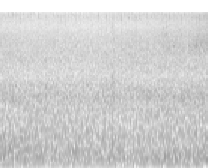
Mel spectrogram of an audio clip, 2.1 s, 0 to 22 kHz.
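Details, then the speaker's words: Chevy Silverado V8 after roller lifter replacement and head rebuild to factory specs; previously a ticking noise as if something broken inside. Now quiet, even running with a steady low hum and no top-end ticking. "así que ahí está cámara muestra cómo quedó esta chevy silverado trabajando al 100% suscríbete y gracias"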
